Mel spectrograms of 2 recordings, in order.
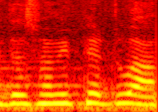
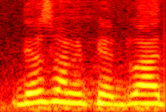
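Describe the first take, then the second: First: "Deus vai me perdoar" stated as a sure answer; settled answer to her own question; confident answer. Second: Posed as a question to the congregation; rhetorical question. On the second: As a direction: ask "Deus vai me perdoar?" as a question. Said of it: "Deus vai me perdoar, mas". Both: Shown as a demonstration.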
